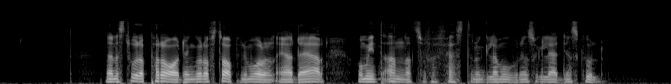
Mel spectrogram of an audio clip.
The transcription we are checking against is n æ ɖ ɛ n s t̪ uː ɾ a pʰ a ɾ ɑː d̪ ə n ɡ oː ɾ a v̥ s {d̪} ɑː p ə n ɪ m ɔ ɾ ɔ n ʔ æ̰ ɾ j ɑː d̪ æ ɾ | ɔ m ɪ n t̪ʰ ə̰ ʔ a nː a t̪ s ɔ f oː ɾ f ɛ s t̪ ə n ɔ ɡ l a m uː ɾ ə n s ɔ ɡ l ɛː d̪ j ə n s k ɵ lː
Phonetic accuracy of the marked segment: incorrect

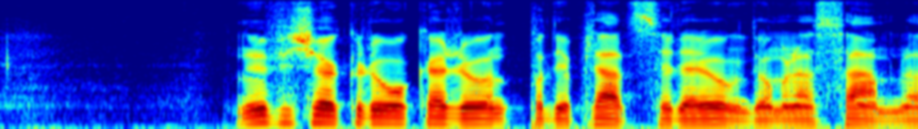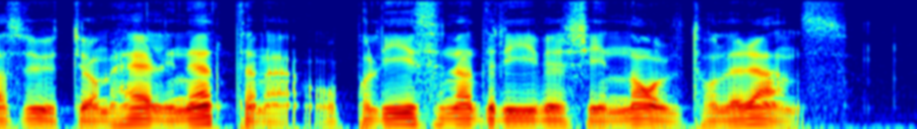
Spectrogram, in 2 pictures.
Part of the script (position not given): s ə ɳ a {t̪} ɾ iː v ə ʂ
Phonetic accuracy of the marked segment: incorrect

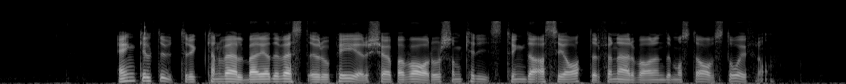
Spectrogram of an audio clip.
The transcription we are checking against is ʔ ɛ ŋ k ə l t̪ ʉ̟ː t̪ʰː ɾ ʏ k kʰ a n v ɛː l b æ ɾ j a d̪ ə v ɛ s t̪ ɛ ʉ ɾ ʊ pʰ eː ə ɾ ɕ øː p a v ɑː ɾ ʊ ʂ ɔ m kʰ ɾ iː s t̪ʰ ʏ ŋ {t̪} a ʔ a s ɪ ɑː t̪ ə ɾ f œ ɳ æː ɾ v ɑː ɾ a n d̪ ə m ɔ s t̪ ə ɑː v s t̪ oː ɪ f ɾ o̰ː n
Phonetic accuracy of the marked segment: incorrect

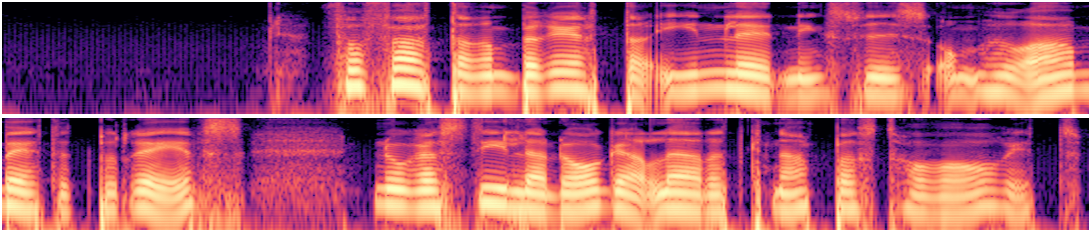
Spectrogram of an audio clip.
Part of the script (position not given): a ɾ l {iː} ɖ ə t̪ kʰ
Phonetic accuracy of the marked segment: incorrect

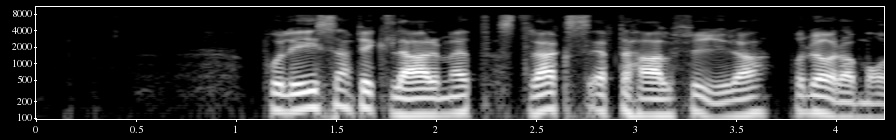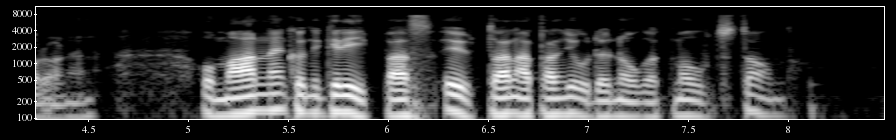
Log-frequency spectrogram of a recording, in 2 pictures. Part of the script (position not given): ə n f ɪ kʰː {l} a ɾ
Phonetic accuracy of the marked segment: correct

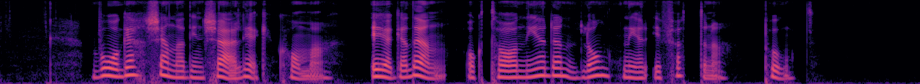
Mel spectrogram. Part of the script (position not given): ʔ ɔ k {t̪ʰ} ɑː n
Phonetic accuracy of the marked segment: correct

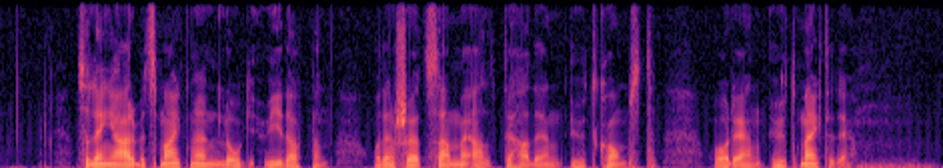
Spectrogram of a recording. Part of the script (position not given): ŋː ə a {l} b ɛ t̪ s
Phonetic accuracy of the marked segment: incorrect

